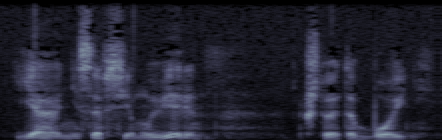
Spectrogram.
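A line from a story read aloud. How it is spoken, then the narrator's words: Quiet answer. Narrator (Russian): тихо ответил доктор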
